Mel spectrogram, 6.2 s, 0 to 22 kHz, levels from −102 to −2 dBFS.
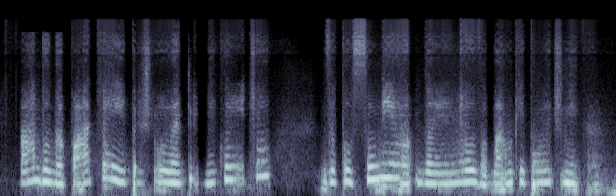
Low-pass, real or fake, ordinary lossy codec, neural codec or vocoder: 14.4 kHz; fake; Opus, 32 kbps; codec, 44.1 kHz, 0.9 kbps, DAC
